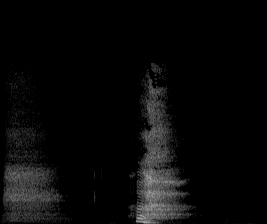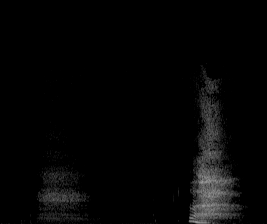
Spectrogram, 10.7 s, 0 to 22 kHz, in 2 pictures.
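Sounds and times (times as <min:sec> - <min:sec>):
deep breath in through nose and exhale: 0:00.0 - 0:01.6, 0:02.7 - 0:04.0, 0:06.0 - 0:07.4, 0:09.2 - 0:10.4.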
